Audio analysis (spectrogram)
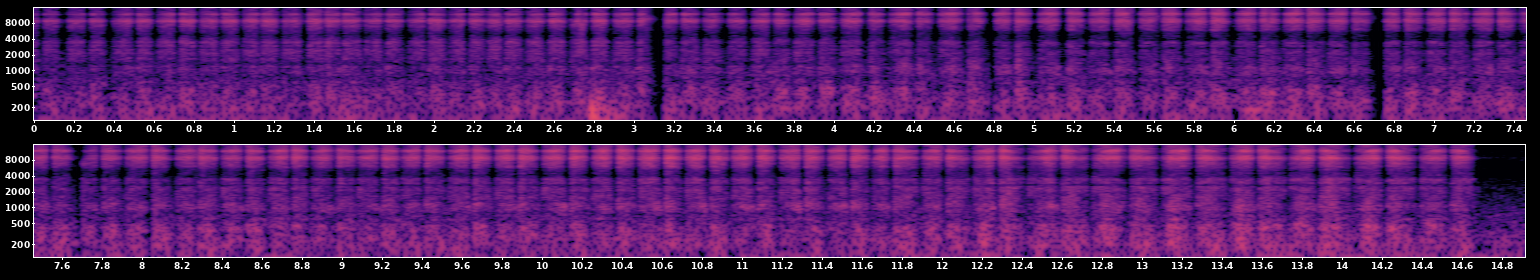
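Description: A yellow wooden pencil shades letters on a spiral-bound paper sketchpad held upright. Graphite makes a continuous scratchy rub on the paper, with a bright hiss and quick repeated strokes. The sound stays fairly steady for the whole clip.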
